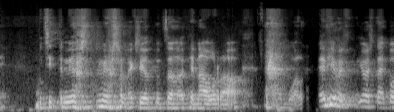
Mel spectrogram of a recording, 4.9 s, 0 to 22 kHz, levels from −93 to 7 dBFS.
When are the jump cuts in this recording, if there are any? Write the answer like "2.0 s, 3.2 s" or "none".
none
